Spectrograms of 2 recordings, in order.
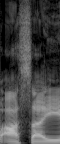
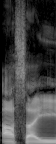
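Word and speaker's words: açaí: that's the the the when I was look was looking at phonetic pronunciation I saw a few different sources I think asai is pretty close to what it is in Portuguese um but it's uh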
